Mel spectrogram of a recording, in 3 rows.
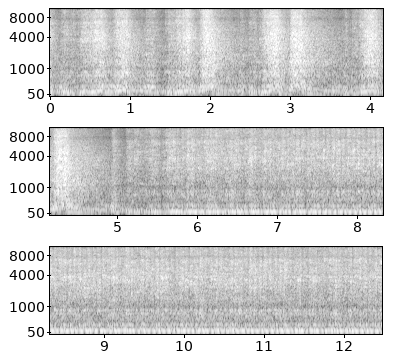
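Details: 1965 Ford Mustang, freshly rebuilt 289 small-block V8 on its cold first start, mixture screws two turns out: some uneven surging at first, then a strong, steady fast idle with no knocks or ticks; normal.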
